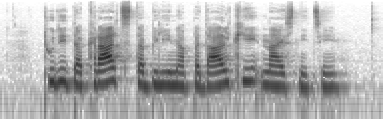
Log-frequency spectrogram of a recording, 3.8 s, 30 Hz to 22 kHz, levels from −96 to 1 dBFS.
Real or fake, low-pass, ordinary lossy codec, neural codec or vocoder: fake; 19.8 kHz; Opus, 64 kbps; vocoder, 44.1 kHz, 128 mel bands every 256 samples, BigVGAN v2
